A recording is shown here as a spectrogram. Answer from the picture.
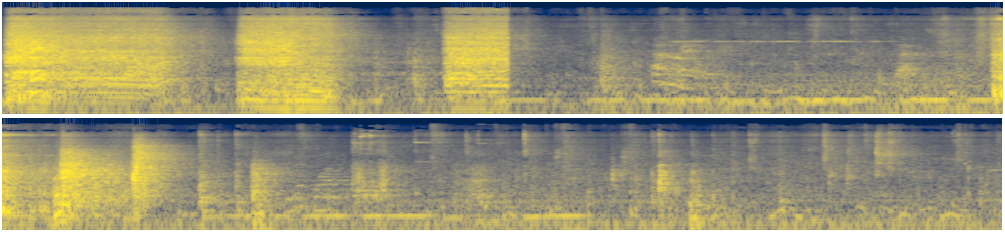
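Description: Handling noise from the large lid of a shipping crate being lifted off and moved: three loud scraping, rustling bursts in the first five seconds, then scattered knocks and shorter scrapes.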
